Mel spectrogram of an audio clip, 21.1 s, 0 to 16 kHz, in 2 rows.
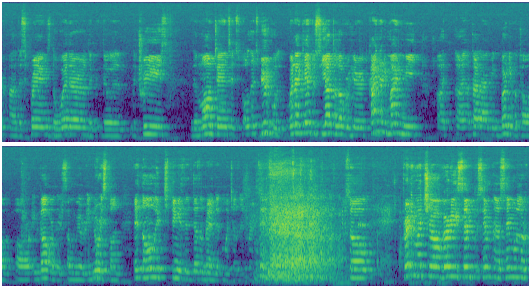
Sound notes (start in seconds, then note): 15.6 laughter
